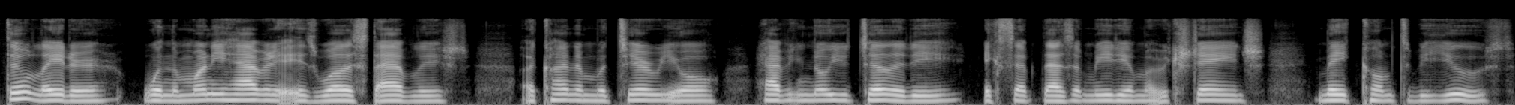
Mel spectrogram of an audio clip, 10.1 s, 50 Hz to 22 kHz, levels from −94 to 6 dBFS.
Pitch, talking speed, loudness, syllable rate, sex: 175 Hz, 160 wpm, -18 LUFS, 4.8 syllables/s, female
